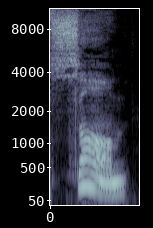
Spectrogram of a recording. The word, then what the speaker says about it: some: the prior lessons but come and some not only have an O sound for oh but the e that silent e at the end does not make the o say it's long sound so it's got a couple tricks to it in these words all right and then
